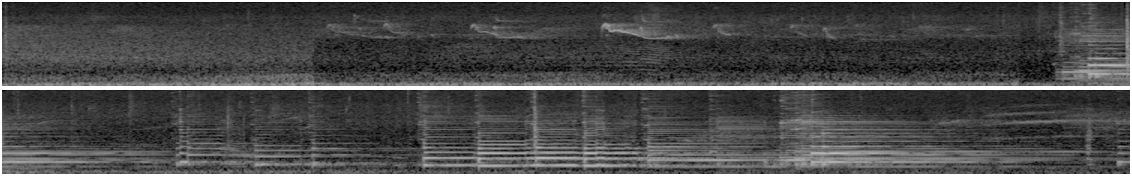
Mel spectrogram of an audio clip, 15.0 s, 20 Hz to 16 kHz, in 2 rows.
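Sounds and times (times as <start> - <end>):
low outdoor rumble: 0.0 - 13.0
plucked-string music: 7.0 - 15.0
bird singing high notes: 11.4 - 15.0.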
